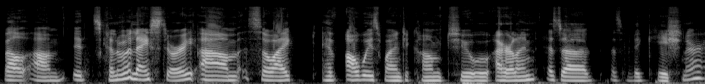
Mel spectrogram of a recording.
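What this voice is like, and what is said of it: American Minnesota accent. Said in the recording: “judging from that beautiful accent, ... You're from Minnesota.”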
